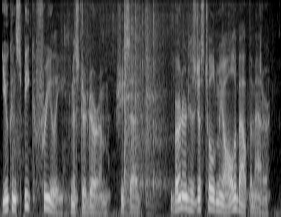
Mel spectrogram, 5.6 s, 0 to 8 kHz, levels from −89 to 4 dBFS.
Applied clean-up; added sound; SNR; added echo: none; Water; 19 dB; none.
